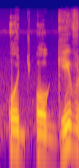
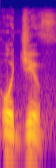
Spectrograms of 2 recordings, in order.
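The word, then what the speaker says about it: ogive: देखने में लिखने में हम ये देखें तो इसको ओगिव पढ़ना चाहिए था, लेकिन इसकी जो प्रोनाउंसिएशन है वो ओगिव नहीं है बल्कि ओजिव।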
